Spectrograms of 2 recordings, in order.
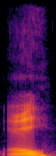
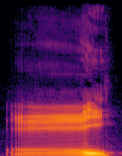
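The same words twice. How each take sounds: First: The throat is squeezed only lightly. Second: The throat is squeezed hard and exaggerated. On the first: "then you can lighten it and just say eh" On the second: "I'm exaggerating for you to hear"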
